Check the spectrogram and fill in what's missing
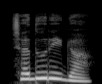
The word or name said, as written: ಛತ್ರಕ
